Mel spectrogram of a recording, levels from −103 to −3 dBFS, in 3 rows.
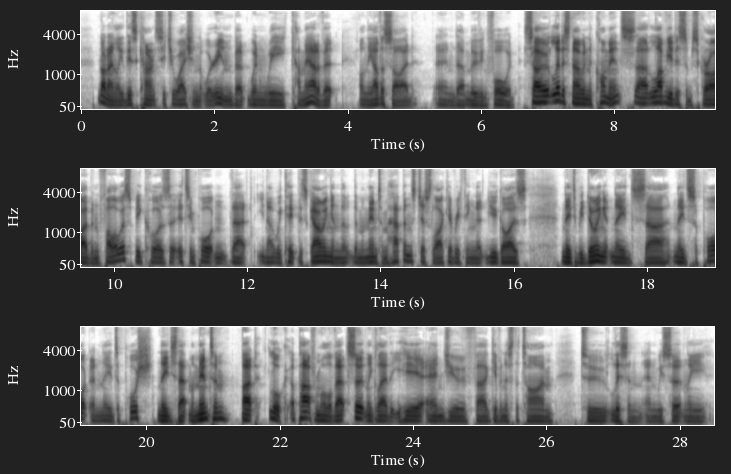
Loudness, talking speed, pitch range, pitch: -22 LUFS, 210 wpm, 90-110 Hz, 100 Hz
